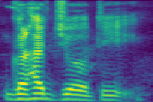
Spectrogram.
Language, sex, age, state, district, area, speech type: Sanskrit, male, 18-30, Karnataka, Chikkamagaluru, rural, spontaneous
